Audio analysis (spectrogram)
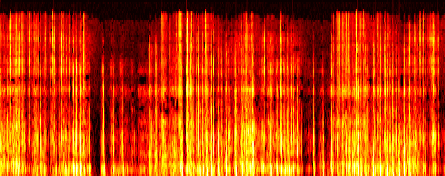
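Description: Long nails scratch rapidly across the lid of a small, black, zippered EVA hard-shell earphone case near its edges, the hollow case adding a dull, low resonance. The dense, raspy strokes run steadily with two brief pauses, swelling and fading in loudness throughout.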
